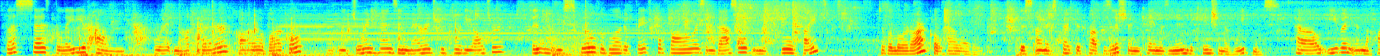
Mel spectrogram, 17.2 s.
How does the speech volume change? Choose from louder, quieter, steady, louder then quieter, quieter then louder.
steady.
